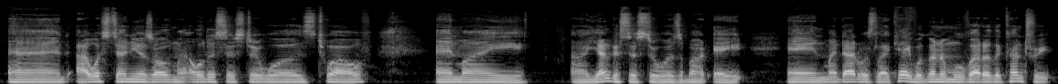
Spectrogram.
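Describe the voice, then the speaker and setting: A man's voice: lowish voice, a little mellow. A man in his twenties from Kenya, telling a personal story in casual conversation with many restarts. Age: 20s. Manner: storytelling, frequent restarts and fillers.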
